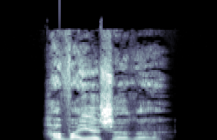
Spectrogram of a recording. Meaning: inflection of hawaiisch: 1. strong/mixed nominative/accusative feminine singular comparative degree 2. strong nominative/accusative plural comparative degree
- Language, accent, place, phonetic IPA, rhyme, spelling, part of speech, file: German, Germany, Berlin, [haˈvaɪ̯ɪʃəʁə], -aɪ̯ɪʃəʁə, hawaiischere, adjective, De-hawaiischere.ogg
